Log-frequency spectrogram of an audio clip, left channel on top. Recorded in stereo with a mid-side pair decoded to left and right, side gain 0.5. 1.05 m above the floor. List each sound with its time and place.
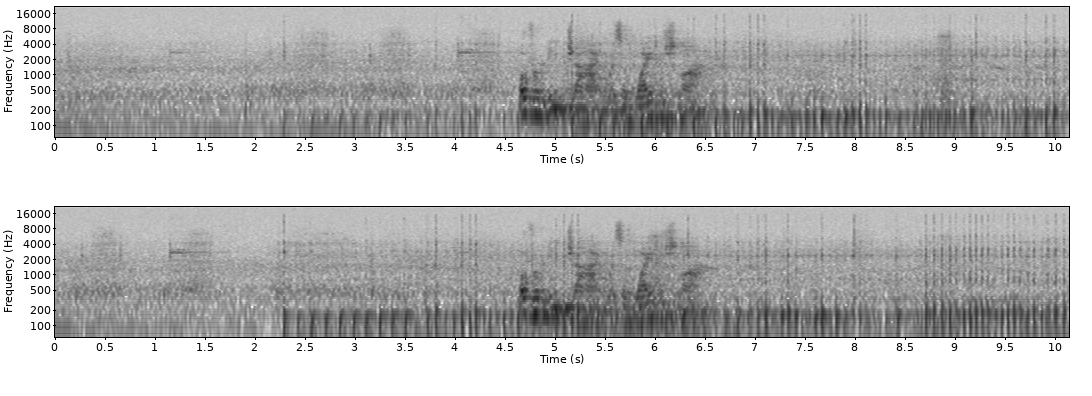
4.6 s a man speaking: 15° left, 4.5 m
